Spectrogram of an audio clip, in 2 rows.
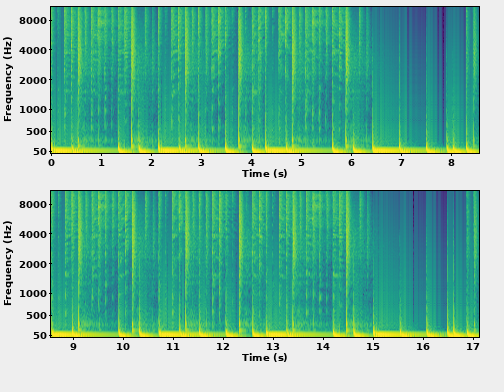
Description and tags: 112bpm Underground Breakbeat loop
112bpm Underground sound breakbeat, loops perfectly. Enjoy in your creative projects. Made in FLStudio20 with standard drums and my Roland Boom kick. Included loop, special thanks to Bitbeast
